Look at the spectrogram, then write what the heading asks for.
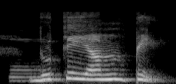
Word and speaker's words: dutiyampi: But we pronounced Dutiyampi, ma. That's right. No, that's different. So Yeah. dutiyampi, it's distinctly a m there because it's Yes. followed by a, and it's a labial sound pronounced with the lips.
